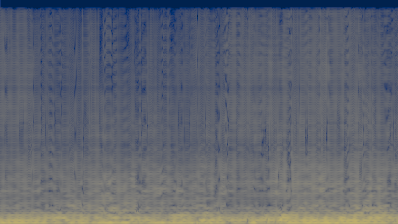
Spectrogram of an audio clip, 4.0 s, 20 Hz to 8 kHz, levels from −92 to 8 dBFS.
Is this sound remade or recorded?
remade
